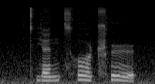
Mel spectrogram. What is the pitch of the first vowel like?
rising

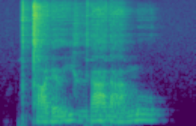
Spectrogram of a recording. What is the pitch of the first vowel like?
low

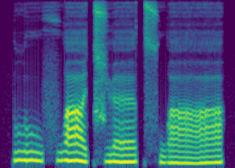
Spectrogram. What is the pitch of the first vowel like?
falling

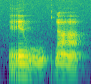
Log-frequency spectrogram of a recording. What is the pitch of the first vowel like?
high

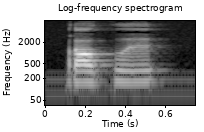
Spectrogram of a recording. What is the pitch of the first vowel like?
high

